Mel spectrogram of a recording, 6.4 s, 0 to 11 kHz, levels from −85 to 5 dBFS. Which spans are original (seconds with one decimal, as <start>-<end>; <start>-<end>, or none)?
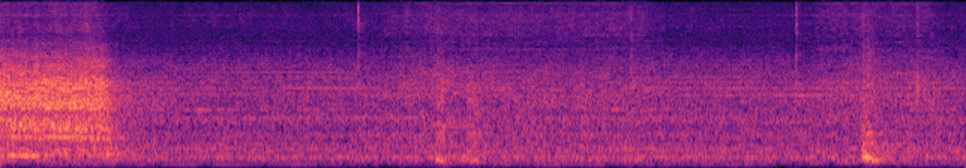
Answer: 0.0-1.7; 3.1-6.4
